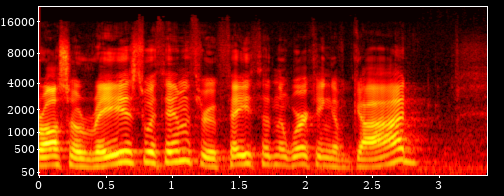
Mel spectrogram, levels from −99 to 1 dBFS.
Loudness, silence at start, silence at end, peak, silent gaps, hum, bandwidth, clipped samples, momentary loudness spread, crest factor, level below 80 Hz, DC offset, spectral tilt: -27 LUFS; 0 s; 0.5 s; -10 dBFS; none; none; 16 kHz; under 0.1%; 8 LU; 18 dB; -66 dBFS; under 0.1%; -3.5 dB/octave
